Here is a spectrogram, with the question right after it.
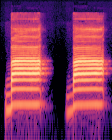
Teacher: এই যে দুই ঠোঁট, দুই ঠোঁটের ভিজা অংশ থেকে এই অক্ষরটা উচ্চারিত হয়।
